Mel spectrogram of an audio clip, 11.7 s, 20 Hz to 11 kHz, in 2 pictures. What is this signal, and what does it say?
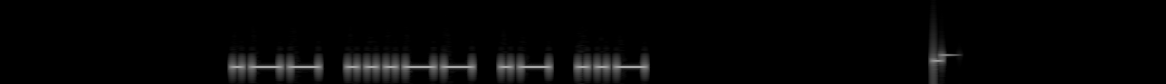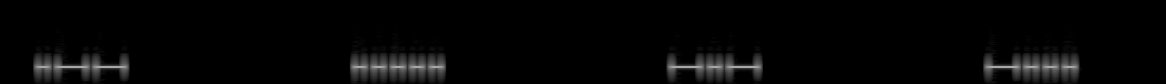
Morse code, heard as a keyed tone, about 25 wpm, spaced as for 11 wpm, 700 Hz. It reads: W3AU W5KB
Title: USA Call Signs - 4 Characters - 8x Character Spacing - 25wpm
